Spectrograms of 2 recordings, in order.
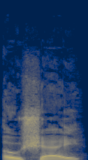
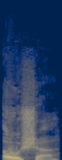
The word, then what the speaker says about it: Osha: a sudden it hit I kept in my head pronouncing his name as OE and his name is OSHA I didn't pick that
